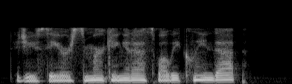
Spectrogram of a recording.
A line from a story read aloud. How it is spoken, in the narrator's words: He grunts to Smith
